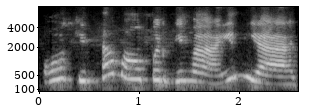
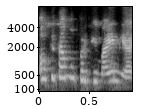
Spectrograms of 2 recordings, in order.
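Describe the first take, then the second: First: The sentence is spoken slowly and clearly. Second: The sentence is spoken at a quick pace. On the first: It is said to a small child. "pelankan cara bicaranya" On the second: It is said to an adult. "Kalau ngomong ke orang dewasa"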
